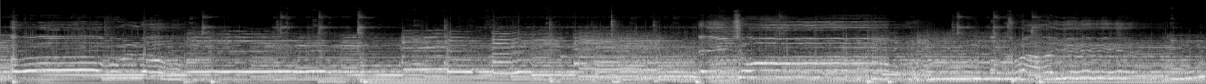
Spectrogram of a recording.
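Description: Gospel worship music with guitar and a singing voice, its melody held and sliding between notes over a steady bass line.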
